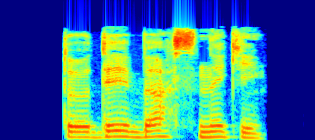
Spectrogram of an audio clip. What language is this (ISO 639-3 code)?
kur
